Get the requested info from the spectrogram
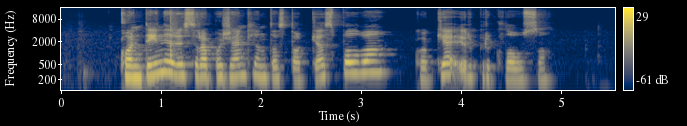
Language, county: Lithuanian, Utena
